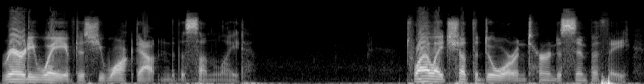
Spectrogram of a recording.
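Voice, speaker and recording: A man's voice: sits low, lively intonation, moderate pace, a bit bright, dry recording, poor audio. A man reading scripted fan fiction as a narrator.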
